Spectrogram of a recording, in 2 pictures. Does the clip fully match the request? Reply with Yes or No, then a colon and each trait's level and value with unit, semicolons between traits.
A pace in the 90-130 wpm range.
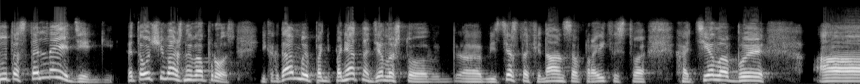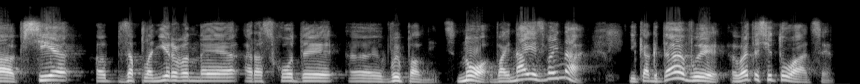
Yes: average, 110 wpm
